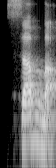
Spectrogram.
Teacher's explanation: سب با ساکن ہے اور ما قبل مفتوح ہے، اور با حرف قلقلہ ہے، اس لیے یہاں آواز اپنے مخرج پر لگ کر ٹکرا کر واپس پلٹے گی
